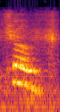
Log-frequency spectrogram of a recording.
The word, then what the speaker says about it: chose: No, it's, remember, the E, the silent E, the magic E gives power to the O and makes it say O. Chose.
